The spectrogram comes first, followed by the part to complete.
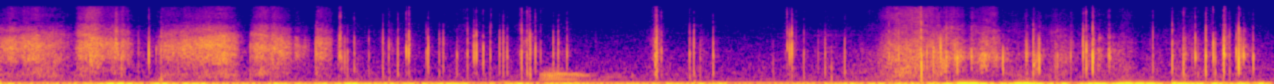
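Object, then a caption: Leather folio tablet case. Fingertips rapidly tap and scratch the cover of a closed purple pebbled leather folio tablet case, then hold it and tap along its edge. The result is quick, dry, irregular clicks and scratchy bright rustling over a steady low hum.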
